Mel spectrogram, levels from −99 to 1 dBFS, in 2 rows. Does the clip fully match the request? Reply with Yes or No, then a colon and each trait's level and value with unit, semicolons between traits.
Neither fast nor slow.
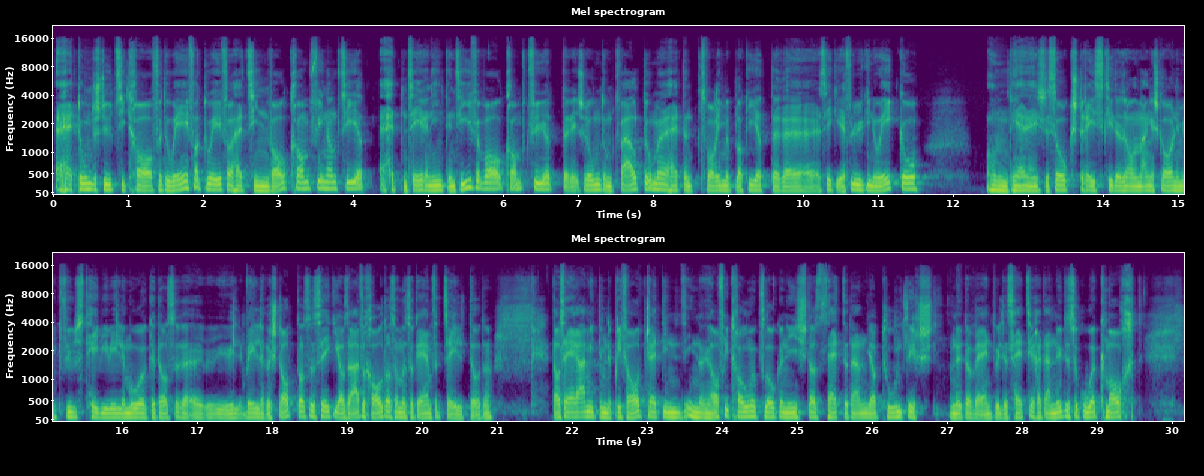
No: fast, 205 wpm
